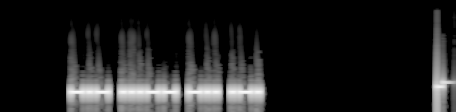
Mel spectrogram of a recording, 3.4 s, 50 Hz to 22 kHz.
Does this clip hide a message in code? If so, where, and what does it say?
Yes: Morse code from 0.5 to 2.0 s, heard as a keyed tone, about 33 wpm, 700 Hz. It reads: K3DR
